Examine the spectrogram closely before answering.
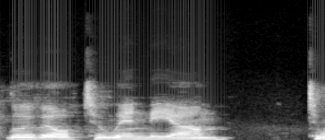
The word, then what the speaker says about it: Louisville: live in the south Louisville there we go um it's like a two and a half syllables yeah cue ball in mouth and say Louisville yeah um Teddy Bridgewater is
